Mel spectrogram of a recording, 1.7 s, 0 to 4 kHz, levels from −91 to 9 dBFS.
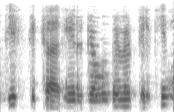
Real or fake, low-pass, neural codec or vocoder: fake; 3.6 kHz; codec, 44.1 kHz, 1.7 kbps, Pupu-Codec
